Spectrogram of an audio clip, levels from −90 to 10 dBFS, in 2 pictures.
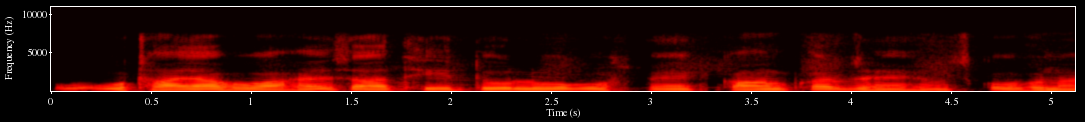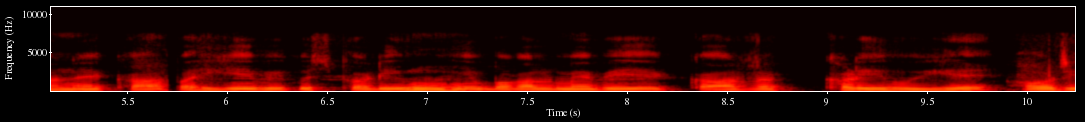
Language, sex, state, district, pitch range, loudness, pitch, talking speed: Hindi, male, Jharkhand, Sahebganj, 140-150 Hz, -35 LUFS, 145 Hz, 170 wpm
